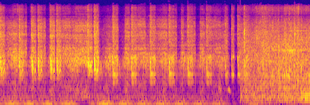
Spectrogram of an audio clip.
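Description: Electronic dance music with a fast, steady beat and heavy bass; the bass drops out a little before the end.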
